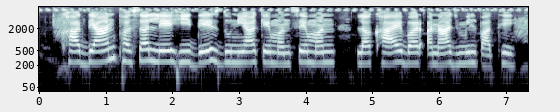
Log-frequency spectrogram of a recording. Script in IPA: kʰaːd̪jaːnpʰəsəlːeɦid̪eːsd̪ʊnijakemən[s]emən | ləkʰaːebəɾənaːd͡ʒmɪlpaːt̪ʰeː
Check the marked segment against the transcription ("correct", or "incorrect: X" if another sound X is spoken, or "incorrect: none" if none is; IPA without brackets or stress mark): correct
